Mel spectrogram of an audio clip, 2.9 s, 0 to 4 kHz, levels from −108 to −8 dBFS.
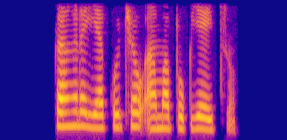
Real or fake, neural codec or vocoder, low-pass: real; none; 3.6 kHz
